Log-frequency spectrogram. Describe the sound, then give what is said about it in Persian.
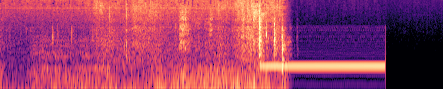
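Noisy telephone line hiss and rustle give way to a steady, clear electronic tone, held for about a second before it cuts off abruptly into silence, as a caller's telephone connection to a radio studio drops. “تلفن تان بخیلم قطع شد، مشکل.”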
